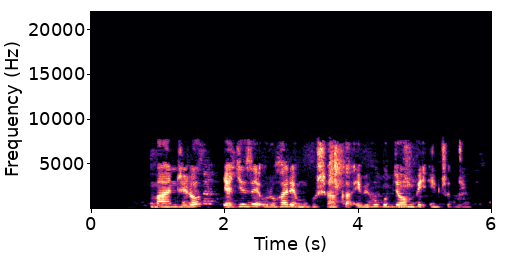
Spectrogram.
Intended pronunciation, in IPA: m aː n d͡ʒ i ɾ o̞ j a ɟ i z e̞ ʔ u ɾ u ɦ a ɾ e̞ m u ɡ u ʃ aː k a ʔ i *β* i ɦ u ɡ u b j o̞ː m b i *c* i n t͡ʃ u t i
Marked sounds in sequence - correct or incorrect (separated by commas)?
correct, incorrect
